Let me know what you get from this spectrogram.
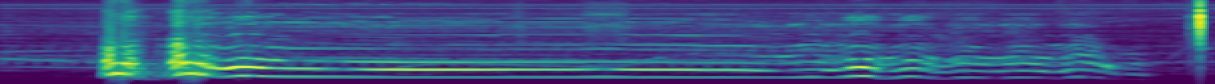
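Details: Domestic dog howling along with a played fire truck siren: two short yelps, then one long steady howl that wavers and dips near its end, followed by a faint click.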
